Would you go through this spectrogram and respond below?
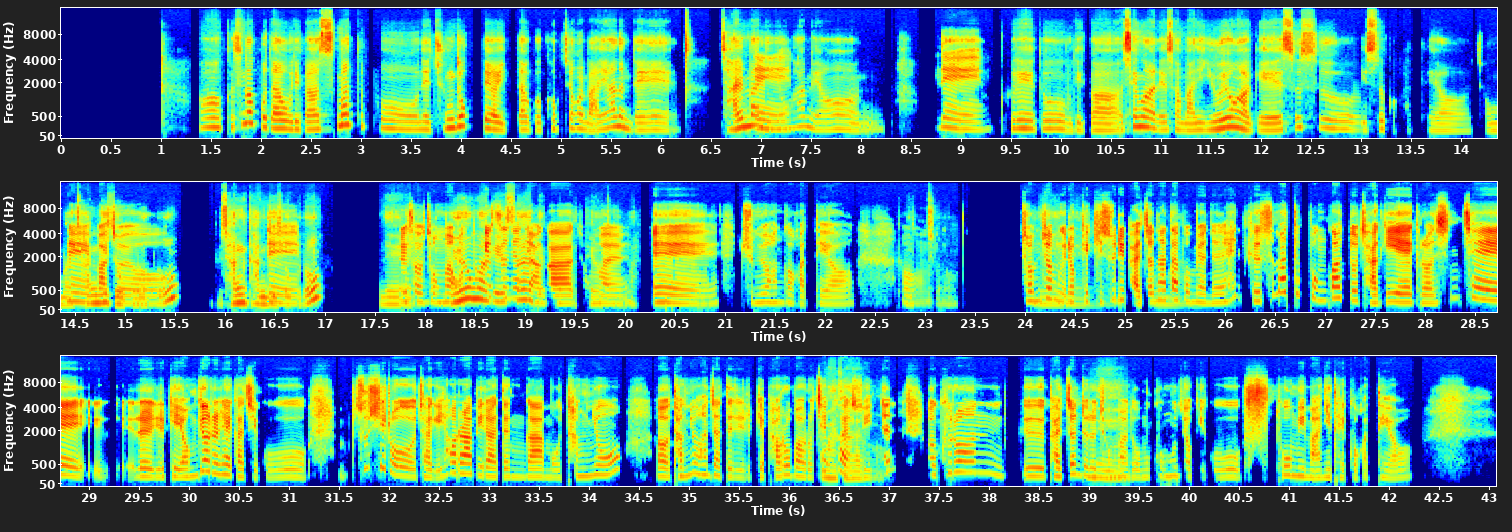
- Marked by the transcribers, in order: tsk; tapping; other background noise; teeth sucking
- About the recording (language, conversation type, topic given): Korean, podcast, 요즘 스마트폰을 어떻게 사용하고 계신가요?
